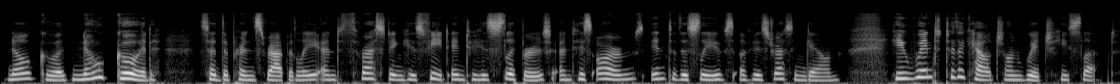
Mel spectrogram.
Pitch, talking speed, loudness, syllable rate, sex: 225 Hz, 180 wpm, -21 LUFS, 4.2 syllables/s, female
